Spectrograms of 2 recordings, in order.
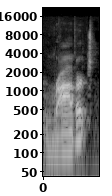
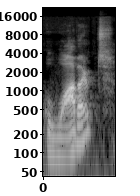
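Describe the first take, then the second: First: The word begins with an R sound. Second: The word begins with a W sound.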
